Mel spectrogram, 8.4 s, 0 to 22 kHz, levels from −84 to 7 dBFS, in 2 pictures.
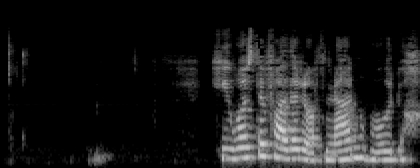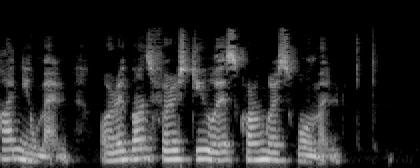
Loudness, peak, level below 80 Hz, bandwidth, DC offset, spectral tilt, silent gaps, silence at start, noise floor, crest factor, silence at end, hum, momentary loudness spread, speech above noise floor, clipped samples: -17 LUFS; -2 dBFS; -64 dBFS; 11 kHz; under 0.1%; -4.5 dB/octave; none; 2.15 s; -75 dBFS; 16 dB; 0.8 s; none; 12 LU; 57 dB; under 0.1%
